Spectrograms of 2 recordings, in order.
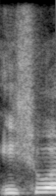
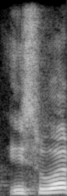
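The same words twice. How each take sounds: First: The name is said in standard pronunciation. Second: The name is said in Haryanvi village pronunciation. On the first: This is not how people in the village say it. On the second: This is how people in the village say it.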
